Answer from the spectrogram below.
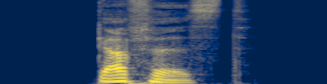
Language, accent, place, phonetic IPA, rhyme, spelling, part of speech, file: German, Germany, Berlin, [ˈɡafəst], -afəst, gaffest, verb, De-gaffest.ogg
- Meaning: second-person singular subjunctive I of gaffen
